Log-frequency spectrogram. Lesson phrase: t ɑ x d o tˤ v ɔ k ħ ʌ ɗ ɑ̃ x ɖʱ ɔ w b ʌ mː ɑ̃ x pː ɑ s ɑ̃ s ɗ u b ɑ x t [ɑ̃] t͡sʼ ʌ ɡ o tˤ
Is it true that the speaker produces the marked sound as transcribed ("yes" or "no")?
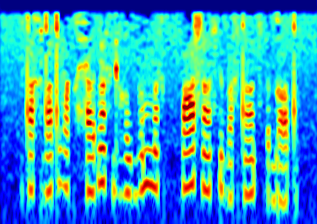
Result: yes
